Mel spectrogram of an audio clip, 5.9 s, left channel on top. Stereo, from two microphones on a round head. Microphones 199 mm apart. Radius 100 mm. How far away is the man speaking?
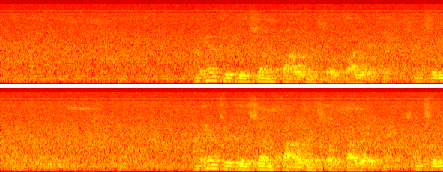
About 9 m.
